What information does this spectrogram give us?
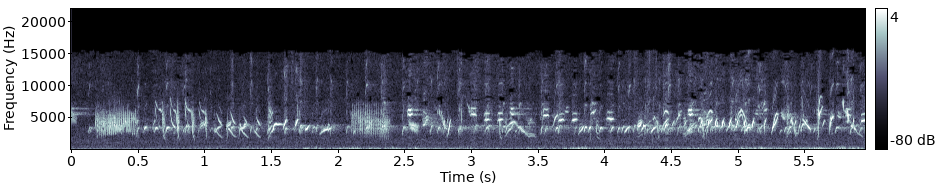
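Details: Wild European goldfinches in a chattering group, their mating calls said to get males singing again: continuous bright, tinkling twitters and quick rising chirps from several birds, with a soft low rumble underneath.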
